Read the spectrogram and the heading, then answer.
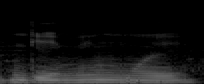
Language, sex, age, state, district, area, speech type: Marathi, male, 18-30, Maharashtra, Hingoli, urban, spontaneous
